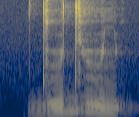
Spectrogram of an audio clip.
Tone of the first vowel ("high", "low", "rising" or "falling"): rising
